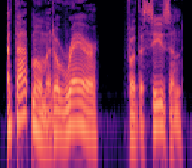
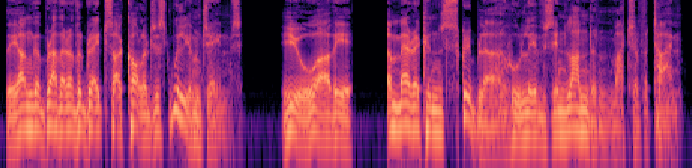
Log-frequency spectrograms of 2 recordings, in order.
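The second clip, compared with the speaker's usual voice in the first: emphatic upper-class British gentleman; identify him with brusque British authority; voiced Sherlock Holmes. Holmes identifying James aloud, in a commanding voice.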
